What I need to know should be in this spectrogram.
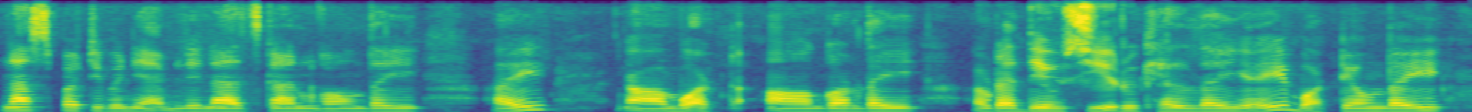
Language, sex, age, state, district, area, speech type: Nepali, female, 45-60, West Bengal, Kalimpong, rural, spontaneous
